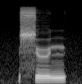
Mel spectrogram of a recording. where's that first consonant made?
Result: tongue tip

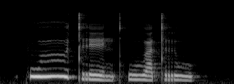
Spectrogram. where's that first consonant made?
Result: velum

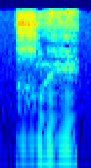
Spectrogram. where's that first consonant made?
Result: uvula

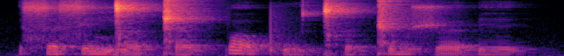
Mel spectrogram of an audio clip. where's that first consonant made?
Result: tongue tip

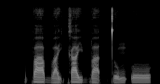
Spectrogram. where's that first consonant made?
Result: lips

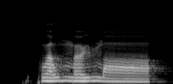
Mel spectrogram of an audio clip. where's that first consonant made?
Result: velum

